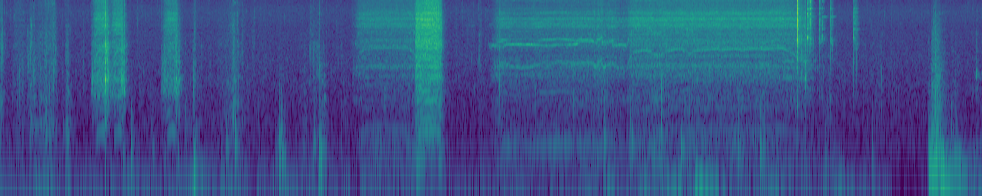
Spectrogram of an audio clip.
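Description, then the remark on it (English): A power drill whines steadily for several seconds as it bores into the metal door lock of a house, preceded by scattered clunks and knocks, with a short bright burst just before and a final thunk after the drilling stops. “Give me a sec. I still need to drill the lock.”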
